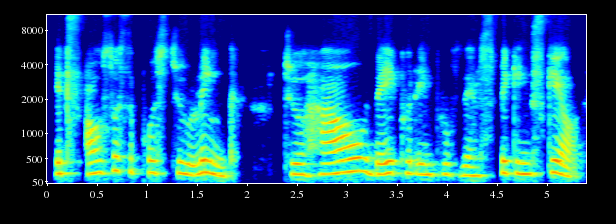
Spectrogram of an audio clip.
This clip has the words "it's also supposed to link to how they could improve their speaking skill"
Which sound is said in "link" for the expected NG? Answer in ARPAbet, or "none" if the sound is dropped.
NG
